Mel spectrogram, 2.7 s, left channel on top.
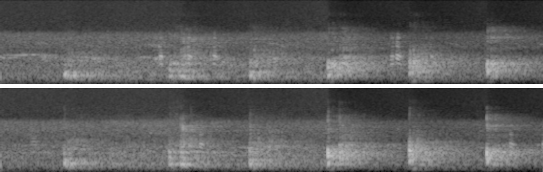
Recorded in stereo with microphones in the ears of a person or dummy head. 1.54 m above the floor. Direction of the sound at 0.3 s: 55° right (ahead or behind).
